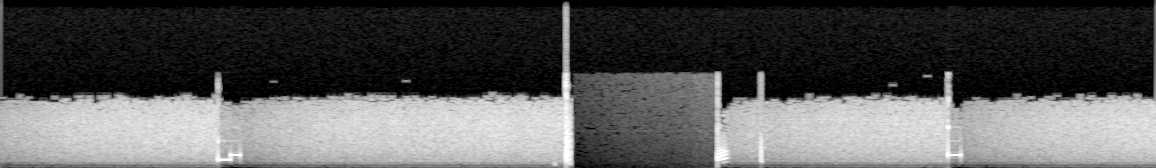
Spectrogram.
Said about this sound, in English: Yeah, I hit the wrong button on the phone.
